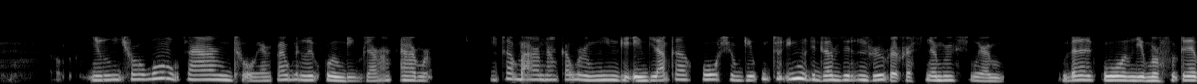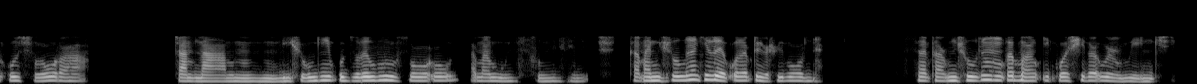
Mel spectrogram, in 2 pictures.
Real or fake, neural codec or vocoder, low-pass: fake; autoencoder, 44.1 kHz, a latent of 192 numbers a frame, MeloTTS; 3.6 kHz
